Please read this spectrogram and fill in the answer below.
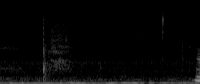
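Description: Metal spoon knocking while yogurt is spooned onto chicken in a glass bowl: a soft knock about half a second in and a fainter click near the end, over a low steady room hum.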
